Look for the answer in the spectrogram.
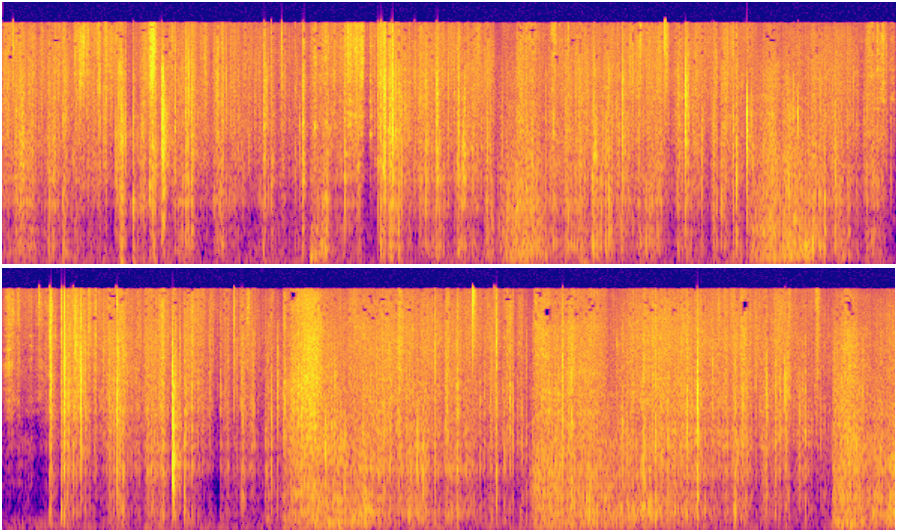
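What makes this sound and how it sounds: A small, dense, colorful block of reformed gym chalk (magnesium carbonate) that glows under UV light is held in the palm. Bare chalk-covered fingers crumble and squeeze it over a bowl of loose chalk powder. Dry, bright crunching and crinkling crackles come in steady bursts, with brief quiet gaps.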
